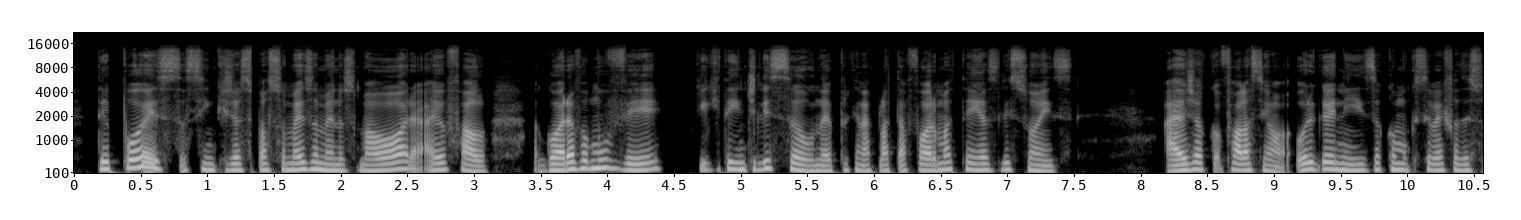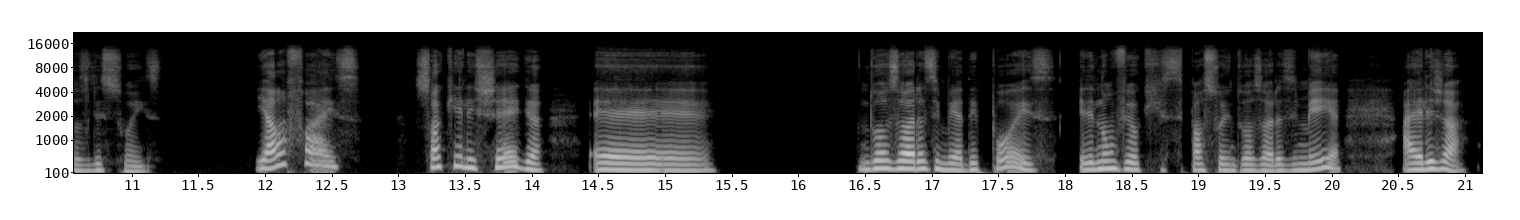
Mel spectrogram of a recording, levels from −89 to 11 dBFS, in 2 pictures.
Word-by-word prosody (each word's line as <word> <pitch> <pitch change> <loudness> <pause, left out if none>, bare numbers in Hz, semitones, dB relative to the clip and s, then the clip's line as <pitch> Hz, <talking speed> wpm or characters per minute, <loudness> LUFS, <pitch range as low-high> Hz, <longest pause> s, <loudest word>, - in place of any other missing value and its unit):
Depois, 210 0 +3
assim, 175 +3 -3
que 170 0 -6
já 175 - +2
se 170 - -9
passou 180 0 -2
mais 190 +2 +3
ou 195 - +4
menos 165 -3 +1
uma 155 -1 0
hora 185 +5 +3
aí 180 - +1
eu 185 - -1
falo: 150 -6 0 0.3
"Agora 170 +4 +4
vamos 220 +2 +3
ver 175 +1 0
o 205 - -14 0.2
que - - -6
que 185 - -17
tem 195 0 +1
de 195 - -1
lição." 185 -6 0
Né 150 -1 0
porque 170 +2 -7
na 155 - -1
plataforma 165 +3 -1
tem 180 -3 -1
as 170 - -4
lições. 165 -5 -4 0.7
Aí 155 +1 +4
eu - - +4
já 190 +1 +2
c - - -13
falo 170 -3 +3
assim 170 -2 -4
ó: 135 -5 -3
"Organiza 180 -1 +1
como 180 -3 -1
que - - -19
você 185 - -5
vai 170 +1 -1
fazer 165 -1 -3
suas 160 -1 -6
lições." 145 -4 -7 0.7
E 220 - 0
ela 235 +9 +4
faz, 335 -8 -4 0.4
só 250 - -1
que 285 - -4
ele 240 -3 +2
chega, 170 +4 +1 0.4
eh 170 -3 +2 1.1
2:30 210 -3 +4
depois, 175 -1 -3 0.2
ele 185 +1 +1
não 210 +2 +4
vê 200 -2 -1
o 185 - +1
que - - -21
que 170 - -14
se - - -16
passou 175 0 -4
em 165 - -2
2:30, 165 +6 -1 0.4
aí 180 - +1
ele 200 +3 +4
já 180 -6 0
175 Hz, 195 wpm, -22 LUFS, 165-195 Hz, 1.1 s, ou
